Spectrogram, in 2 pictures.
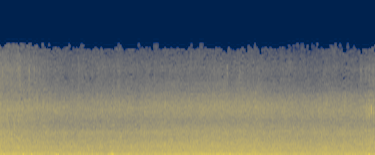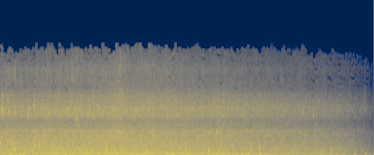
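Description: Sea water laps and splashes against rocks close by.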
